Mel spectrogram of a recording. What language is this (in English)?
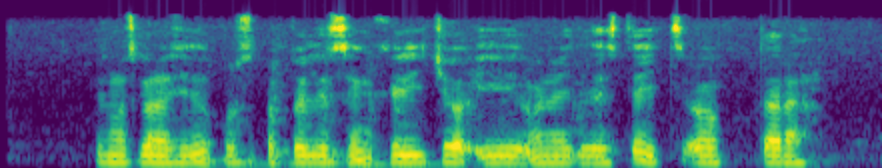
Spanish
